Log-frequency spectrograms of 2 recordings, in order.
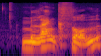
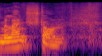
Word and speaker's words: Melanchthon: Reformation thing might Gabe melanchthon I think is pronounced mélenchon but I won't argue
